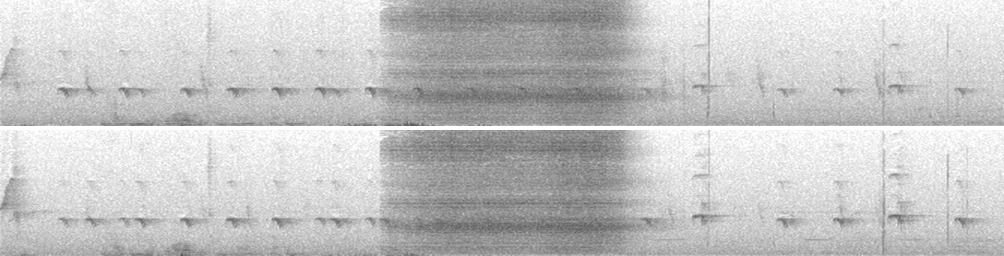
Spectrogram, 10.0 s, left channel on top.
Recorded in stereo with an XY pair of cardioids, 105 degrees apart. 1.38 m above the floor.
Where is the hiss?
20° right, 2.5 m.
